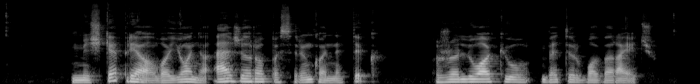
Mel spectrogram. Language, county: Lithuanian, Kaunas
